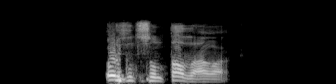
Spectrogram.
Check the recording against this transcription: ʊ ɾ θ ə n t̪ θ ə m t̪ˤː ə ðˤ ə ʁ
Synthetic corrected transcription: ʊ ɾ θ ə n t̪ s ə n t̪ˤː ɑ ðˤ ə ʁ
